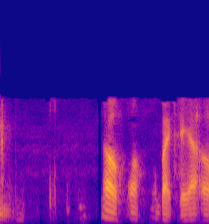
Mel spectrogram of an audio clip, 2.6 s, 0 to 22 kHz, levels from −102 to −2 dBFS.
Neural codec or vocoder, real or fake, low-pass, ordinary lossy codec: autoencoder, 48 kHz, 32 numbers a frame, DAC-VAE, trained on Japanese speech; fake; 3.6 kHz; MP3, 24 kbps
